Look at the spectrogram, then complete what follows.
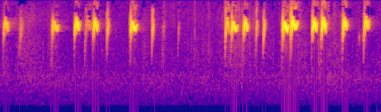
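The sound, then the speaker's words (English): A bushtit flock gives soft, high, thin contact calls: quick twittering chips scattered irregularly, some in short clustered runs, without any talking. “Their quiet calling helps them keep track of one another.”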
